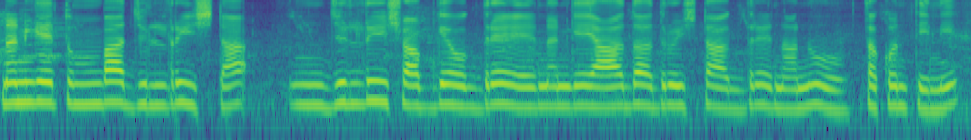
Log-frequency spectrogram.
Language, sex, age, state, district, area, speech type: Kannada, female, 45-60, Karnataka, Bangalore Urban, rural, spontaneous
